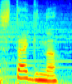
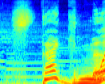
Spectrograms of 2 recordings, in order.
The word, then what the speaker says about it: stagnant: Eh bien, je t'annonce qu'en français, on doit prononcer stagnant. – Stagnant? – Ouais, c'est pas stagnant, c'est pas comme le GN, non, c'est stagnant.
